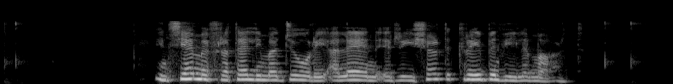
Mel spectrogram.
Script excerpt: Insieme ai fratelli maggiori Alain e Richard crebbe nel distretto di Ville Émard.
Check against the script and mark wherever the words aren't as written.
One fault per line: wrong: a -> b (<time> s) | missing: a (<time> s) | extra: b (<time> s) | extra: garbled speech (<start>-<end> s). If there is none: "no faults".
missing: nel distretto di (5.0 s)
